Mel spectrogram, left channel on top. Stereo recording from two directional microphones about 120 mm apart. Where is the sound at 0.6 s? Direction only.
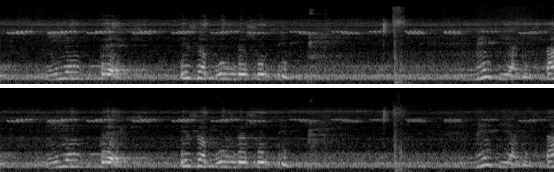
10° right (ahead or behind).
